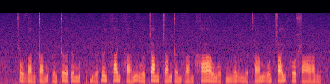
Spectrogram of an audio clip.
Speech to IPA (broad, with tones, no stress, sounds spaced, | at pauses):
c o˧ v a˨˩ n ʈ a˨˩˦ m k ə˨˩˦ j ʈ əː˧ ɗ ə˧ m | ɓ ɨ˨˩˨ ə̯ ɗ ə˧ j h a˧ j h a˨˩˦ n v u˨˩ ə̯ c a˧ m c a˧˥ m ʈ ə˨˩˦ j v a˨˩˦ m h aː˧ w o˨˩ p̚ m i˨˩˦ ə̯ v i˨˩ ə̯ t̪ʰ a˧˥ m v o˧˥ c a˧˥ j h o˧ ʂ aː˨˩ n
